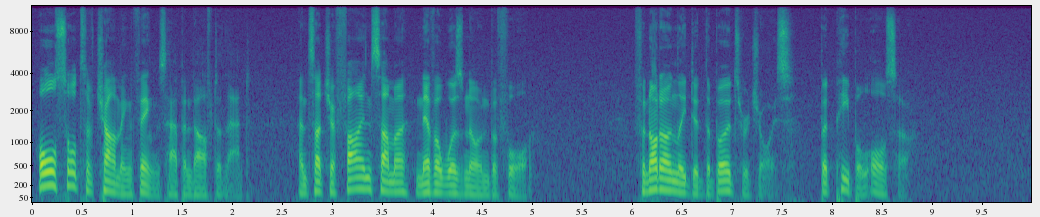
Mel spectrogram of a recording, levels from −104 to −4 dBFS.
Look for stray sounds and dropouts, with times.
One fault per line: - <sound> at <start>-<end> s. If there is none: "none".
none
